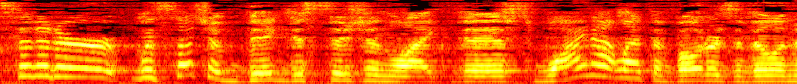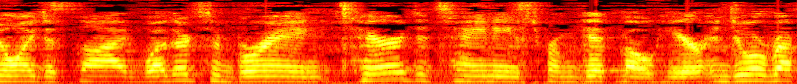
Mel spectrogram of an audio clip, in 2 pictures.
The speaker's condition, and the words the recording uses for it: No condition.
